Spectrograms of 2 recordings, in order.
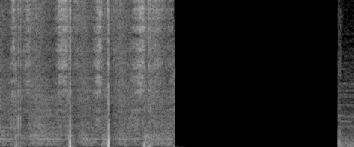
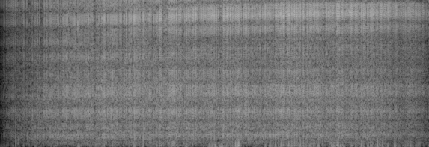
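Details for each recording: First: MIG welding listening test: sharp, harsh frying crackle with hard pops from the arc, like frying bacon too hard; voltage set too high for wire speed, turn voltage down. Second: MIG welding with voltage and wire speed balanced: a smooth, steady, even high crackle like bacon frying, the correct-settings sweet spot.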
